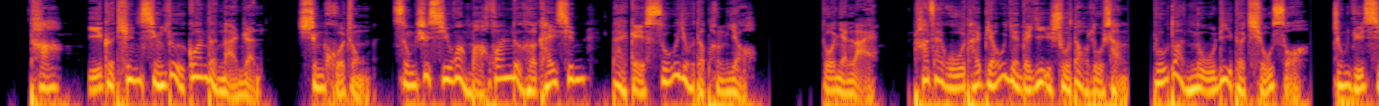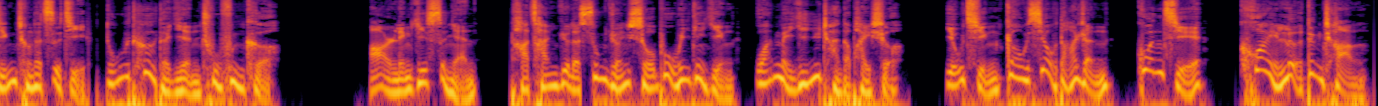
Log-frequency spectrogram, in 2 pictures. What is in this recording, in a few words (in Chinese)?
男 人物介绍; 搞笑达人关某介绍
